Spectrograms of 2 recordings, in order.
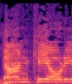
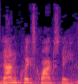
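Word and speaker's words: Don Quixote: Panza Panza don kote don keyote is right until I was until I was 40 years old I pronounced that Dan quick squacky and I have $158.2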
